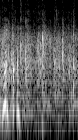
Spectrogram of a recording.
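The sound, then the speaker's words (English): An audience breaks into steady, dense clapping, a brisk crackle of many hands at a fairly loud level, with a few raised voices calling out over it. “If you're gonna clap, you need to clap.”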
